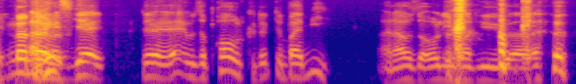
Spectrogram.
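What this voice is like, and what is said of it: Birmingham (Brummie) English accent. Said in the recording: “a beautiful Brummy himself ... this accent ... how we speak like this”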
